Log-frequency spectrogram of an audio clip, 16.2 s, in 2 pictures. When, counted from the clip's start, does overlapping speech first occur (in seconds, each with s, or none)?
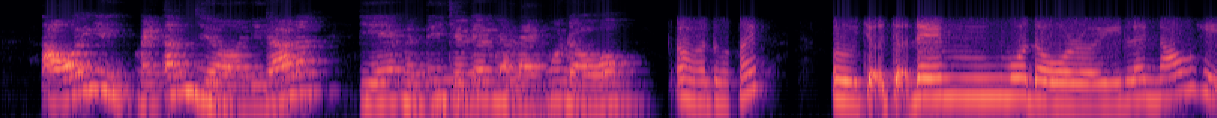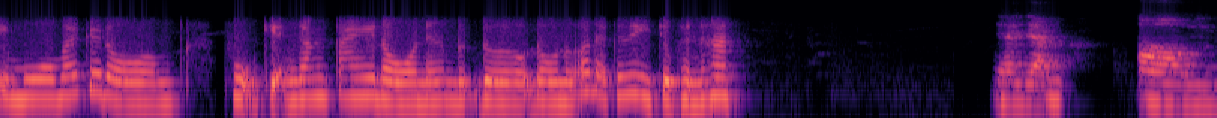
none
